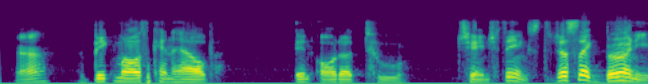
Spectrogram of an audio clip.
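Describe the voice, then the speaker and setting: A man speaks in a German accent at a fairly slow pace. His intonation is lively. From Germany. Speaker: live streamer. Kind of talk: live stream monologue. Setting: live stream with animated puppet avatar. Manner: casual, some hesitations.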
